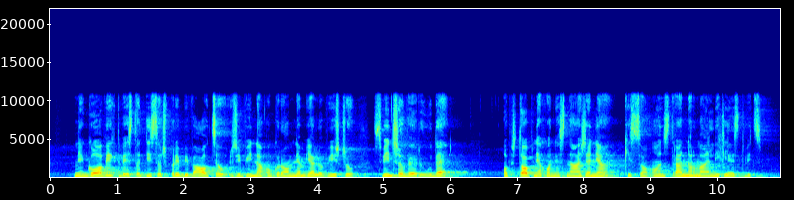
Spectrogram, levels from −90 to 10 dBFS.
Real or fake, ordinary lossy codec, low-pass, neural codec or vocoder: real; none; 10.8 kHz; none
